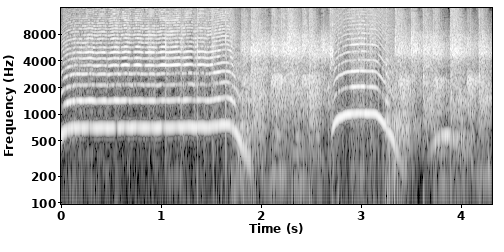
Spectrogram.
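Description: A man shouting a long, loud "Woo!" held at one pitch for over a second before it drops away, then a second, shorter and higher "Woo!" near the end. Audience applause and cheering rise underneath from about halfway in.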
